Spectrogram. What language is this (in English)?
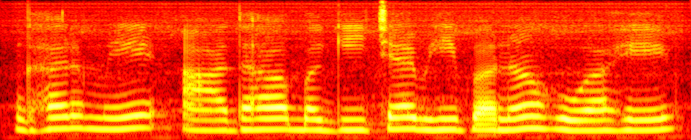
Hindi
